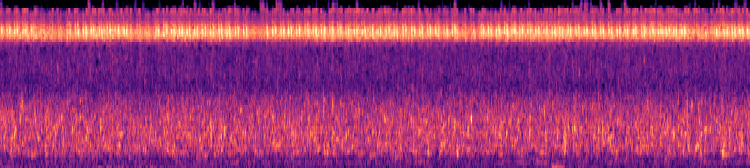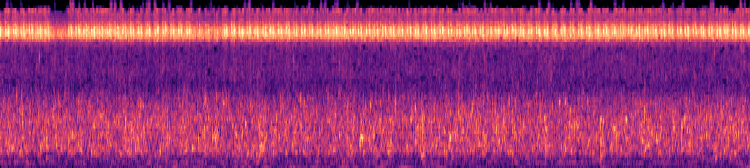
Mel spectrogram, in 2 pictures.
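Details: Grasshoppers in a forest sing a constant thin, high whine layered over the steady splashing rush of a waterfall stream, with slight pulsing in the insect tone and no pauses.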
